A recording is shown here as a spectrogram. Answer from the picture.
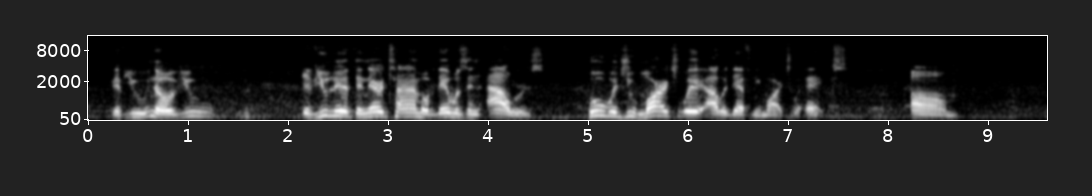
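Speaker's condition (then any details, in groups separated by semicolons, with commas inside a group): No condition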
